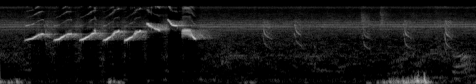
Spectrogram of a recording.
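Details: Double-collared seedeater (coleiro) singing the tui tui song style, used for training young birds: a fast run of about eight rising, slurred whistled notes lasting under two seconds, then faint distant chirps and low rustling.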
